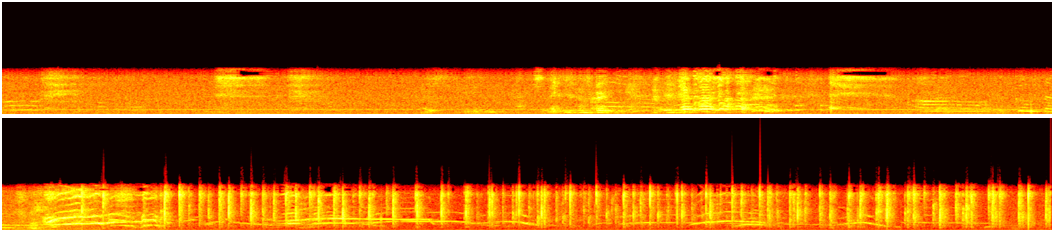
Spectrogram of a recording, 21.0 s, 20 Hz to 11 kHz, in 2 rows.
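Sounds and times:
excited voices: 10.8 - 20.8
woman squealing: 10.9 - 12.1
group clapping: 11.0 - 21.0.

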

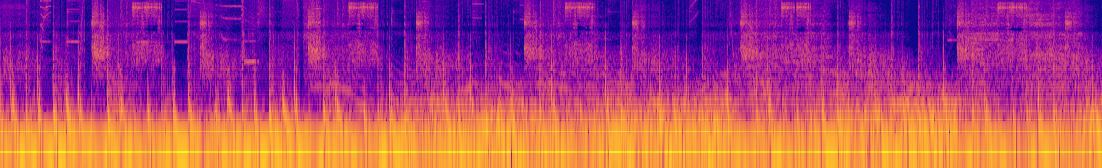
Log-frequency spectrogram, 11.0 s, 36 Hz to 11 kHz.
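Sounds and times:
low synth bass drone: 1.9 - 11.0.

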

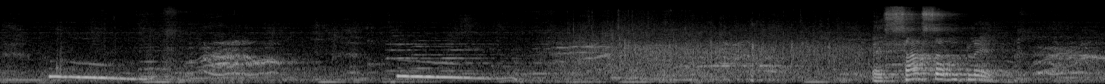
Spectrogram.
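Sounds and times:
audience noise: 5.1 - 11.0.

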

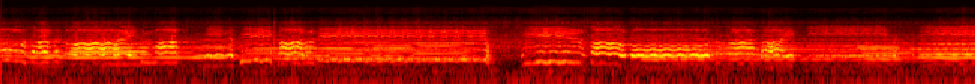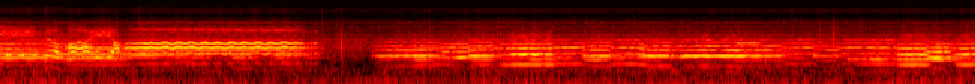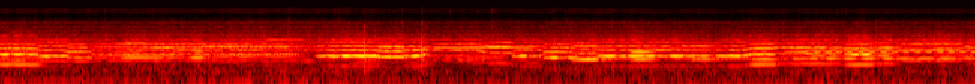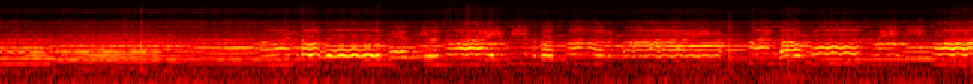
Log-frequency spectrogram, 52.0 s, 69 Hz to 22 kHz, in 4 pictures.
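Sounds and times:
orchestral accompaniment on gramophone: 0.0 - 51.9
tenor singing with vibrato: 0.0 - 51.9.

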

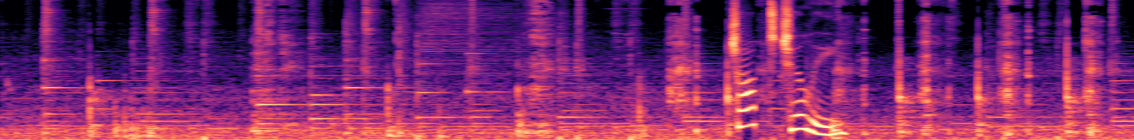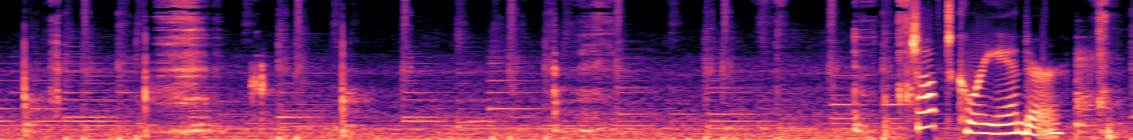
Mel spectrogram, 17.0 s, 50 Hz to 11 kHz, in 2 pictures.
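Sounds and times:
background music: 0.0 - 17.0
knife chopping on wooden board: 6.2 - 11.3.

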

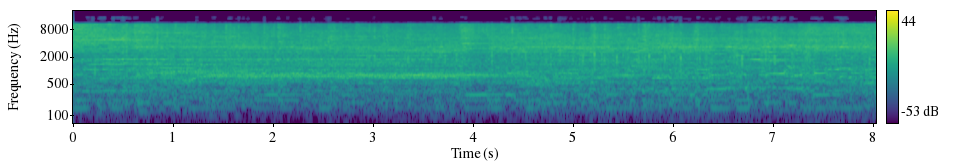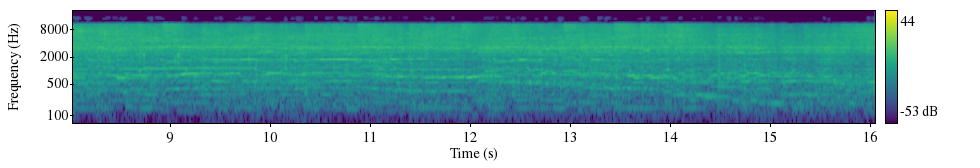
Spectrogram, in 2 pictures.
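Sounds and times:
crowd cheering: 0.0 - 16.0
electric guitar solo: 0.0 - 16.0.

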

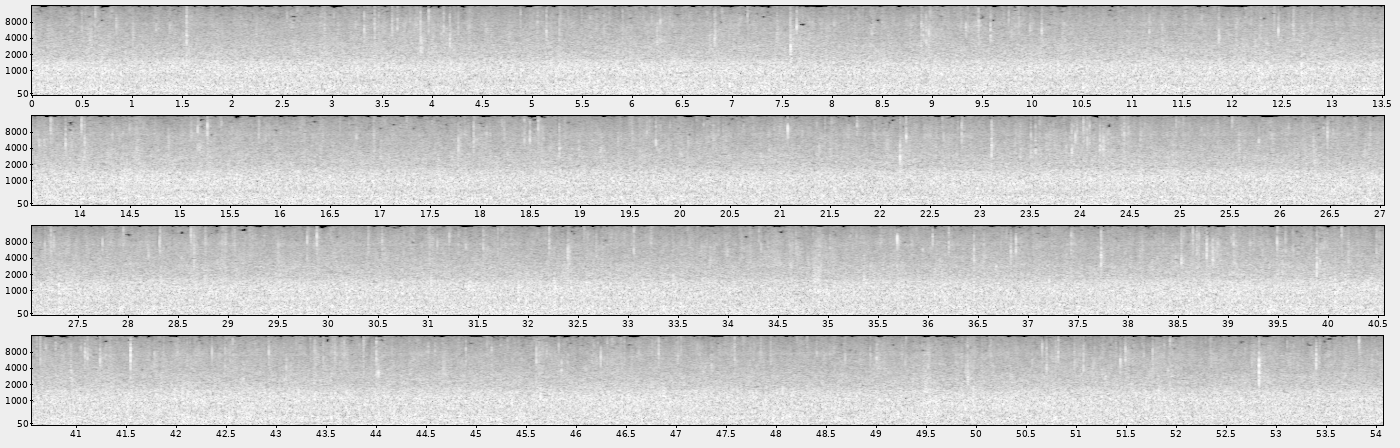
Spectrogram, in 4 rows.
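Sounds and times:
steady rain falling: 0.0 - 54.0.

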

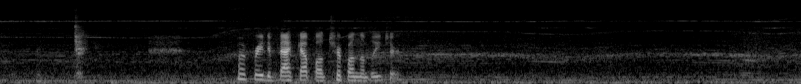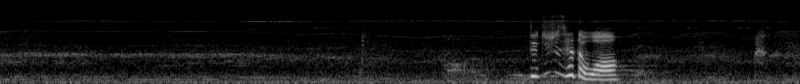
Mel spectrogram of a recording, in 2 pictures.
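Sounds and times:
electric motor and propeller whine: 0.0 - 16.0.

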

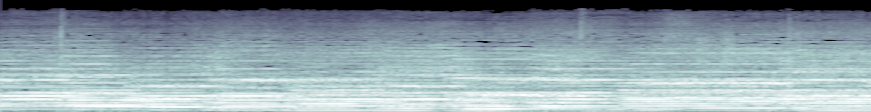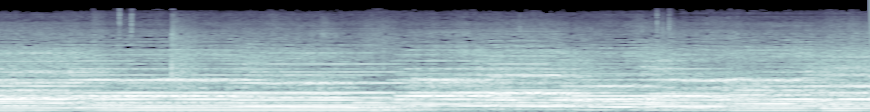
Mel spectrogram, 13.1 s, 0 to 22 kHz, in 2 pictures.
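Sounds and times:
mixed choir singing: 0.0 - 13.0.

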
